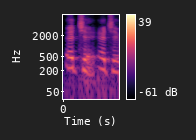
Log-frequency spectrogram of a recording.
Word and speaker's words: Ecce: Ecce, which is spelled E-C-C-E, Ecce.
